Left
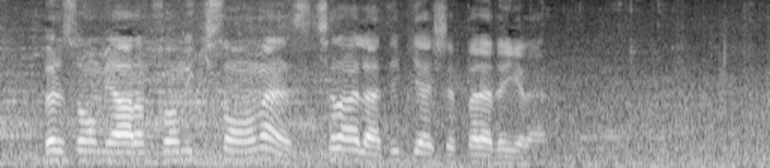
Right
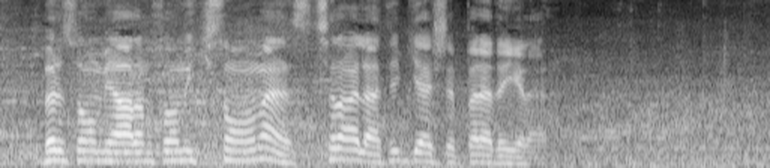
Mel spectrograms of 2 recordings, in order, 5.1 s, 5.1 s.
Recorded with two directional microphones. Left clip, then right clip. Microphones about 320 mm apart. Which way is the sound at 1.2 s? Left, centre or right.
Right.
